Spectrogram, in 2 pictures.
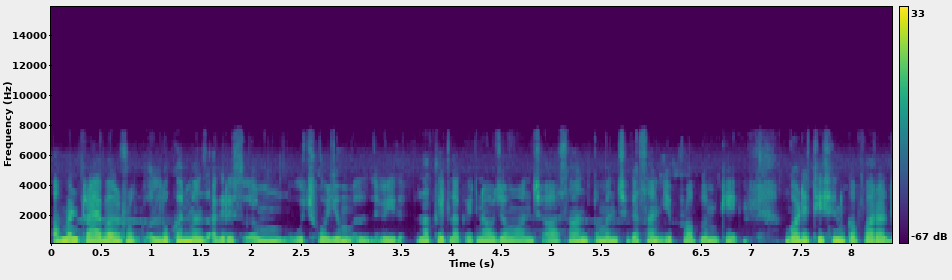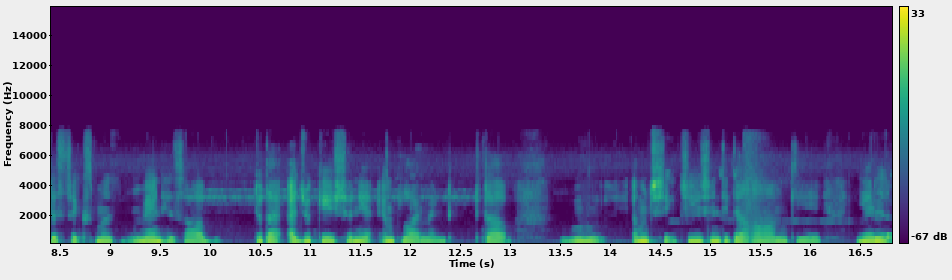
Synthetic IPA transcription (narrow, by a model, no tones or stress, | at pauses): ɐmɐnʈɾaːjbɐlɾloːkɐnmɐnzɐ̰ɡɐɾesut͡ʃʰoːjimlɐkɐt̪lɐkɐt̪naːwd͡ʒɐʋaːnt͡ʃʰiaːsaːnt̪ɐmɐnt͡ʃʰiɡɐsaːnʔḭpɾaːblɐmkiɡɔɽit̪ʰiʃʰɐnkɐfɐɾaɖɪsʈɾiksmɐnzmeːnɦisaːb | t̪ʲjut̪ɐʔed͡ʒukeːʃɐnjɐʔemploːjmeɳʈt̪jut̪ɐ | ɐmt͡ʃʰit͡ʃiːzt͡ʃʰinʲt̪it̪ʲaʔaːmki | jil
